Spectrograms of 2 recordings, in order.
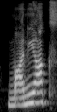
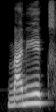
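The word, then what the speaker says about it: maniacs: मानियाक्स नहीं बोलते हैं, मैनिएक्स बोलते हैं, मैनिएक्स। इसके प्रोनाउंसिएशन क्या है? मैनिएक्स, ठीक है, मैनियाक, मैनिएक्स बोलते हैं, ठीक है। तो यहाँ मैनी है, माँ नहीं है, ठीक है।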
